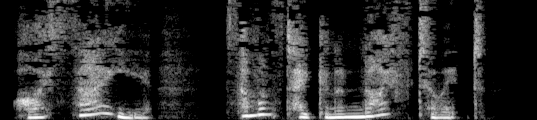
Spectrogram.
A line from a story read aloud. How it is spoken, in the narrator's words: piped up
